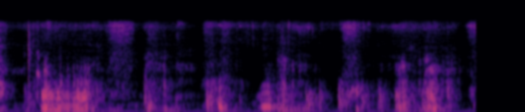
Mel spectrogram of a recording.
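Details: Pug crying because he wants his toy back: a series of short, strained whimpering and grumbling vocal bursts, about four or five in five seconds, with brief pauses between and a soft room background.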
